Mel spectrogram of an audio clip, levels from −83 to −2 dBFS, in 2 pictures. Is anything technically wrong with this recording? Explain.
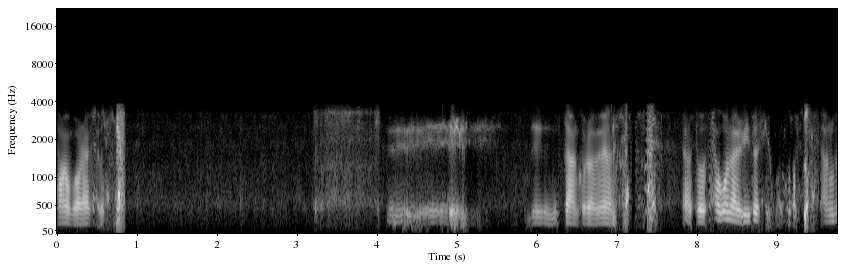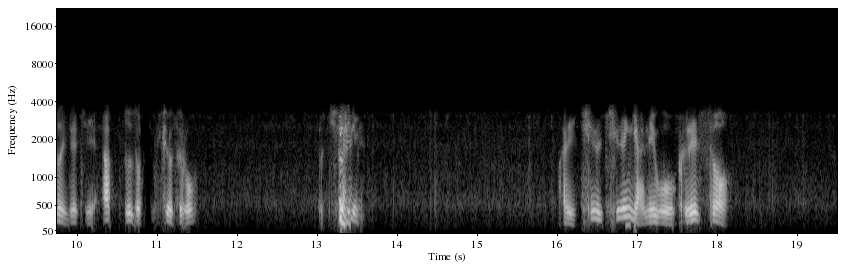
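Yes. The speech has passed through the Codec 2 vocoder and has also been hit by bit errors on digital voice radio.

Codec 2 vocoder, throughout: Only pitch, voicing, energy and a coarse spectral envelope are sent, and the decoder rebuilds the speech from sine waves rather than keeping the waveform. The damage here is heavy, with a sound that fits the 2.4 kbit/s mode. The speech is robotic and buzzy, confined to a narrow 300 Hz to 3.4 kHz line band, with the natural texture of the original replaced by synthetic tone.

Bit errors on digital voice radio, at 0.44–0.84 s, 4.82–5.24 s, 6.94–7.56 s, 8.78–9.52 s, 10.78–11.10 s and 13.26–13.60 s: Corrupted bits reached the low-rate decoder, where each bit sets parameters for a whole frame. Roughly one bit in ten was wrong in most bursts, somewhat fewer at 4.82 s and more at 8.78 s, the longest and worst burst. 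In each burst the synthetic speech lurches in pitch, level and tone colour, breaking into bleeps, warbles and robotic gibberish.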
